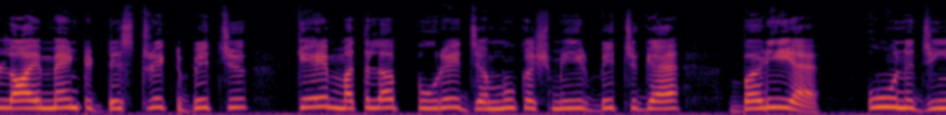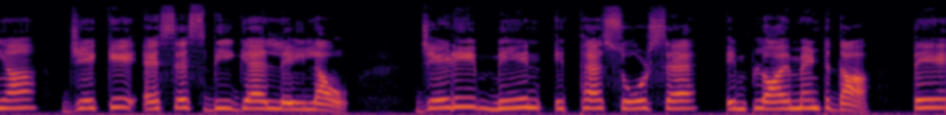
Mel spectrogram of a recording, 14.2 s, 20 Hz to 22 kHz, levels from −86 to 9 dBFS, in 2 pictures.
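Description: Speech recording with no audible technical faults anywhere.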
